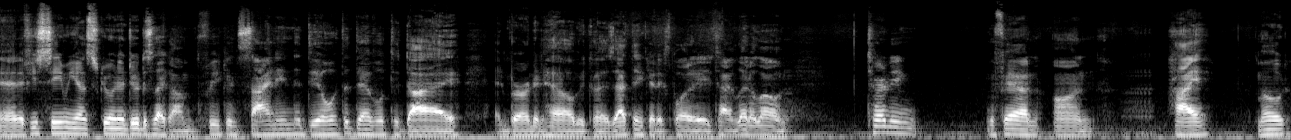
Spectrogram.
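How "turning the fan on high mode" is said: very slow, halting, broken-up phrasing. Speaker talking about unscrewing fans, very slow. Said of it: "Why I said that slow".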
